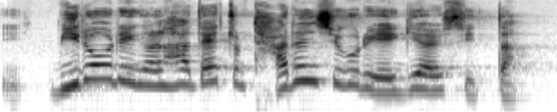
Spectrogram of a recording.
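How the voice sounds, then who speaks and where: Woman pastor lecturing in a church hall, lively and questioning, voice sits a bit high. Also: fast. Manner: animated, acts out quoted dialogue in changing voices; asks the audience questions. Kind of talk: seminar lecture to a congregation.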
